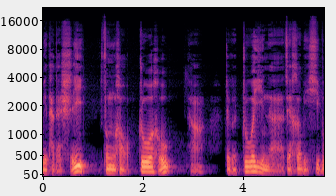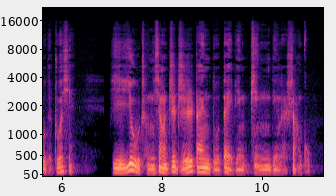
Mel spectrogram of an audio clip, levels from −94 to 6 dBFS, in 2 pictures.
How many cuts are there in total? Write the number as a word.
zero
